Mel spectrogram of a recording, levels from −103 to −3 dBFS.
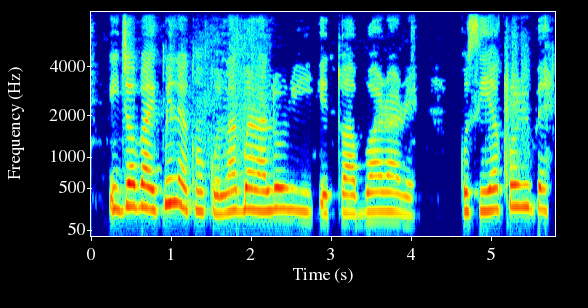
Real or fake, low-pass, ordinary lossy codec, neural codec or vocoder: real; none; none; none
